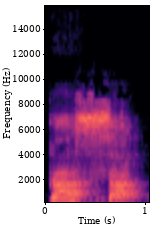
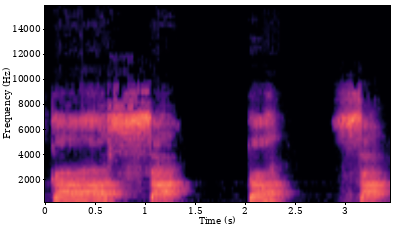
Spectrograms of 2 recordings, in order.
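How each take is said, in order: First: "ga, sa" run together smoothly with no pause; blended syllables. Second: "ga" and "sa" each said alone, with a clear pause between them; separate syllables. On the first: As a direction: blend ga and sa into one word. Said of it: "So then they blend". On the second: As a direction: sound out ga and sa as two separate beats. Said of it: "words are sounded out by syllables". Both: Shown as a demonstration.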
